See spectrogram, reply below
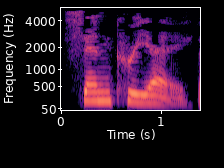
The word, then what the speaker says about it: Cenchreae: or servant of the church in Cenchreae. That's the correct pronunciation of that word. Cenchreae, or Cenchreae, some pronounce it.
